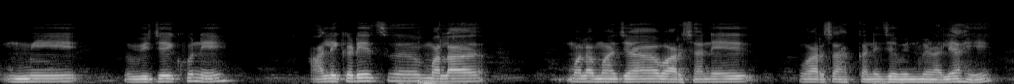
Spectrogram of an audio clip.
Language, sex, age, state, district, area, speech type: Marathi, male, 45-60, Maharashtra, Osmanabad, rural, spontaneous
